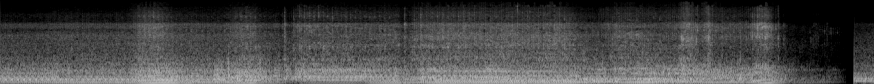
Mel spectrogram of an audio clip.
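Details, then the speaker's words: Jeep Wrangler YJ, carbureted, started with a jump pack after sitting for months; once it fires it smooths out into a steady, even idle with a couple of light rev blips and no knocks or misses. Owner mentions a small vacuum leak. Normal idle. "Purring like a kitten. Like a kitten. There she go. Now she's smoothed out nicely."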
